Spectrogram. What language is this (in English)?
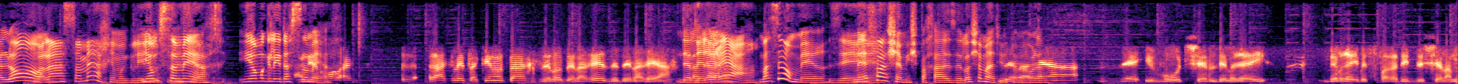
Hebrew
